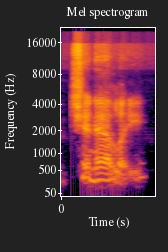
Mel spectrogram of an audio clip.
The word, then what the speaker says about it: Cinelli: is really good, but Cinelli, C, when you have a consonant and then a vowel after the consonant, the C is pronounced like che. So it's not S sound or a cos sound, it's a che sound.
